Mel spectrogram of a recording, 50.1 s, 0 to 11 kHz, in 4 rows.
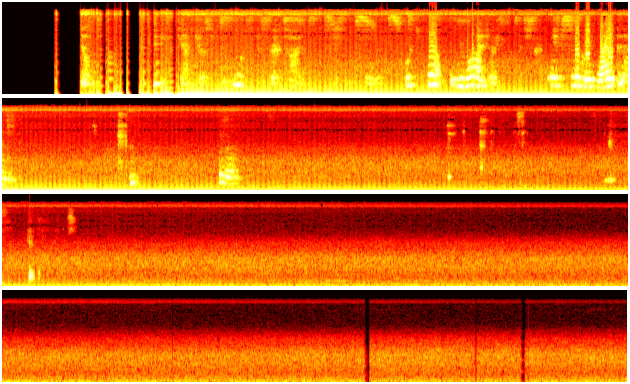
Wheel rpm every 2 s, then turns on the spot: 0, 0, 0, 0, 0, 0, 0, 0, 0, 0, 0, 0, 0, 0, 0, 0, 0, 0, 0, 0, 0, 0, 0, 0, 0.
none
